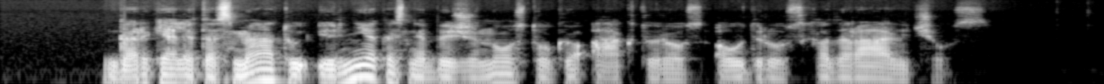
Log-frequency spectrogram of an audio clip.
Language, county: Lithuanian, Marijampolė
